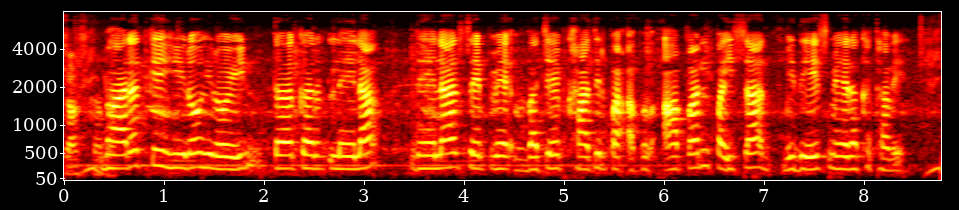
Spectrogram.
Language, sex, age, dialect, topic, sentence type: Bhojpuri, male, 18-24, Northern, banking, statement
